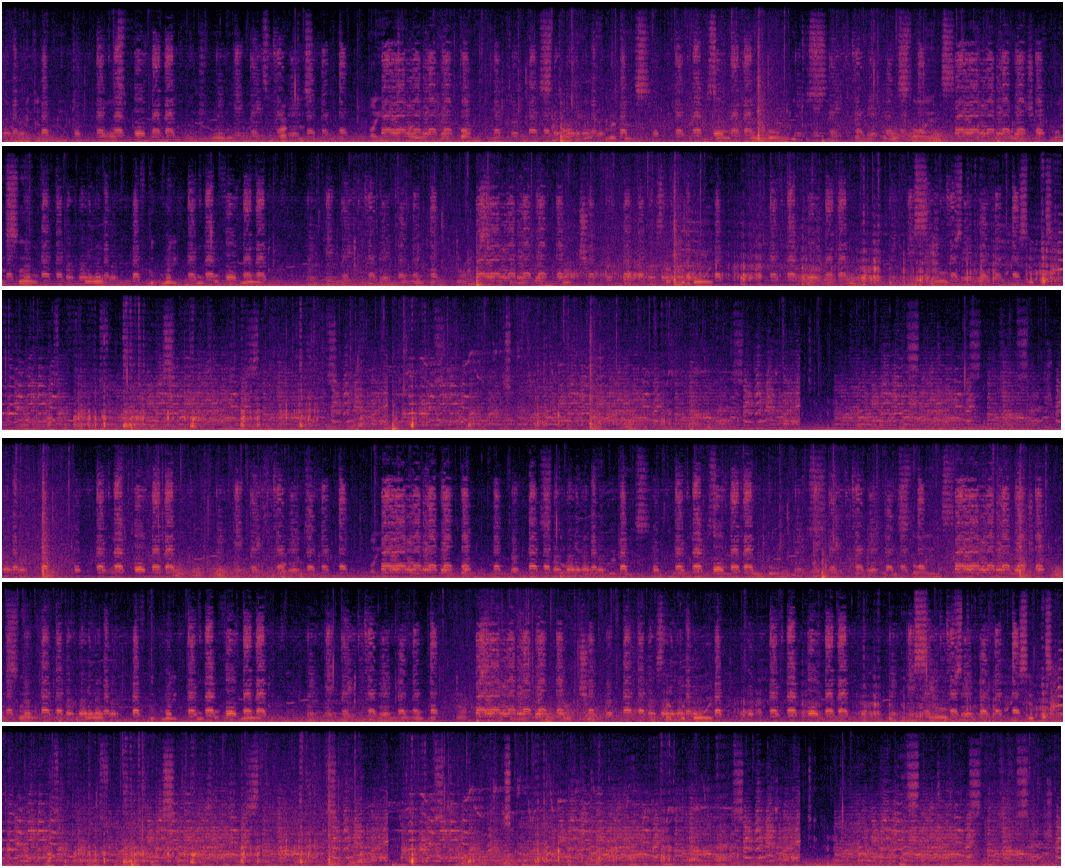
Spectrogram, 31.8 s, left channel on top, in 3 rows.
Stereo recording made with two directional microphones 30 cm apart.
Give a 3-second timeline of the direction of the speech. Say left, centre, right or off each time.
left, left, left, left, centre, centre, right, right, right, right, right.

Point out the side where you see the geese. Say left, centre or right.
right.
